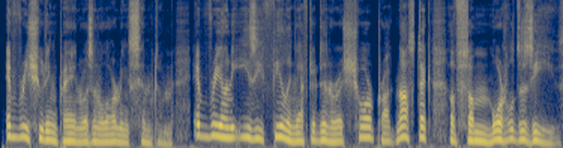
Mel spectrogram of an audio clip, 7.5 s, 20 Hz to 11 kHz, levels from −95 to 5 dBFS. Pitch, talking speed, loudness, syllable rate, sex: 145 Hz, 145 wpm, -17 LUFS, 5.4 syllables/s, male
